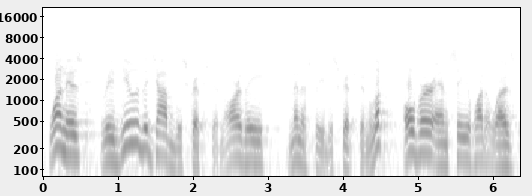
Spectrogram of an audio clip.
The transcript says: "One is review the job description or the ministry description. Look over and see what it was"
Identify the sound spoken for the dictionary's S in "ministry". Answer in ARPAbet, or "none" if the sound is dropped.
S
